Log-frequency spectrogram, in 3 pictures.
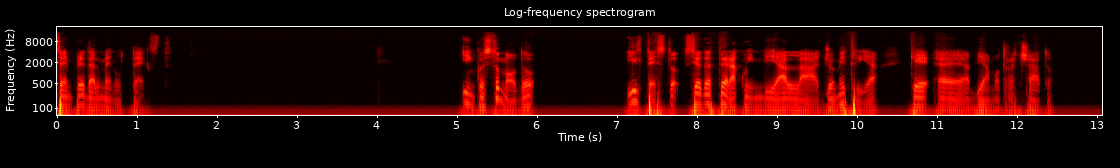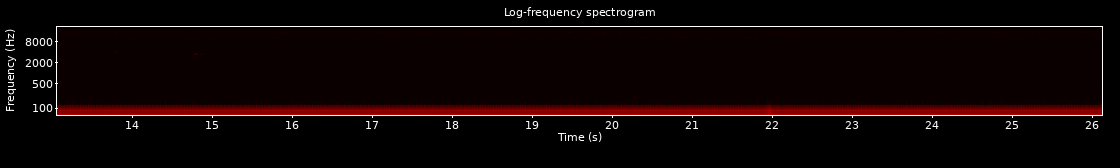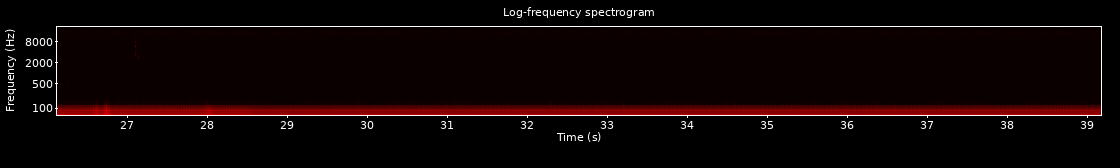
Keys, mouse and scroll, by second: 1.7 click, 3.1 ctrl+scroll up 2, 4.4 click, 5.7-6.8 drag, 8.0 click, 11.9 click, 14.1 click, 17.9 click, 19.8-22.0 drag, 22.5 ctrl+c, 23.0 ctrl+v, 23.8 ctrl+click, 25.7 click, 26.8 Right, 27.1 Return, 27.7 ctrl+v, 30.2 click, 31.3 click, 32.5 click, 34.0 click, 35.6 click, 37.4 click.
